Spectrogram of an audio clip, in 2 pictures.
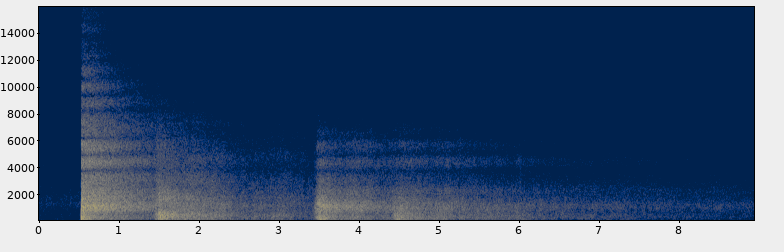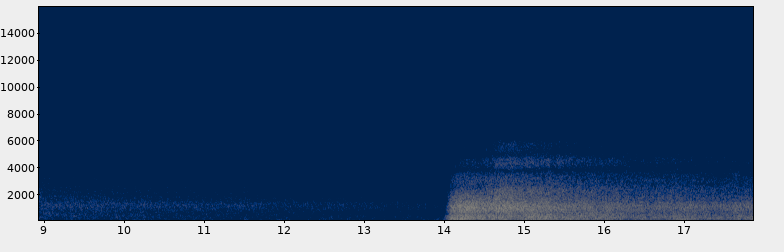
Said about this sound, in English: That sounded expensive. And am I right in thinking we're hearing the echo there? It is a single point implosion, and then that's it reverberating through the trench.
